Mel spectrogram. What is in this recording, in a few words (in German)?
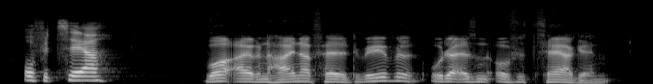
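"offizaehr", Wittlicher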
